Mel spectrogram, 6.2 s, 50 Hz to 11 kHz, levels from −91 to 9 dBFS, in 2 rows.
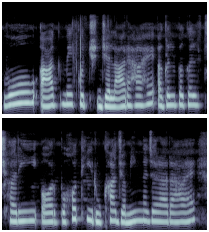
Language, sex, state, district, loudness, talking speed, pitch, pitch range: Hindi, female, Jharkhand, Garhwa, -19 LUFS, 185 wpm, 240 Hz, 225-255 Hz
